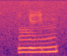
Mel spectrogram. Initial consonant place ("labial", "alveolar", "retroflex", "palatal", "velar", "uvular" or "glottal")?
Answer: alveolar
